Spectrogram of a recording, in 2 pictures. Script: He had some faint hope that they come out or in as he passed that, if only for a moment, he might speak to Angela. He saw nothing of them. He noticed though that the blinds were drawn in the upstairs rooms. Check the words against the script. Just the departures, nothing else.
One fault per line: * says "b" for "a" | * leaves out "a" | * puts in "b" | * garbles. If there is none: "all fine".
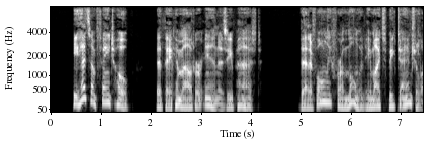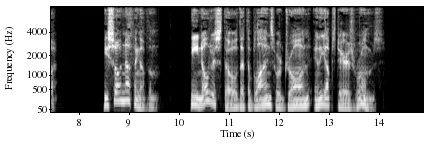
all fine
